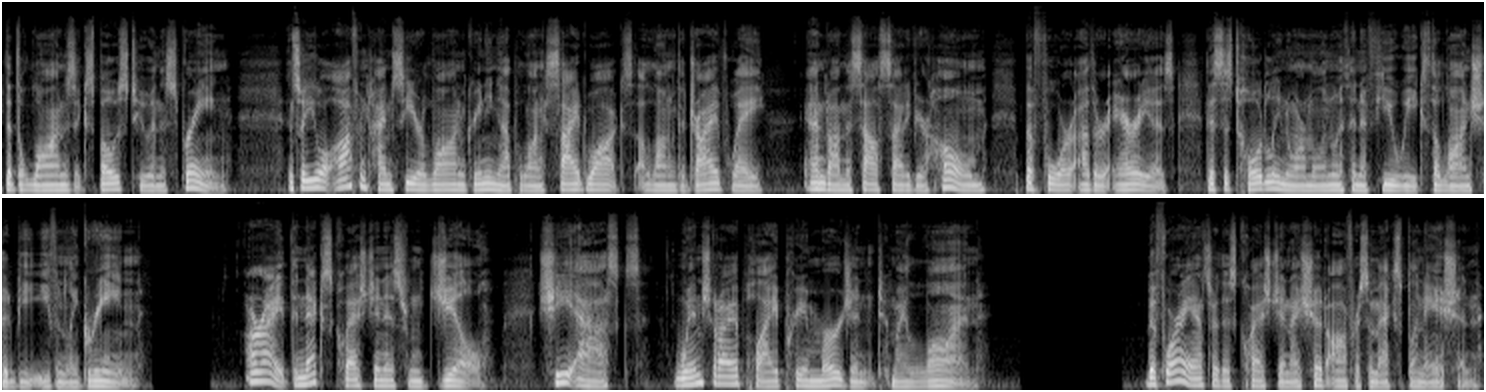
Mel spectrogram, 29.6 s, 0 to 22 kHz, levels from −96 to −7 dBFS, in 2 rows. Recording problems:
none

